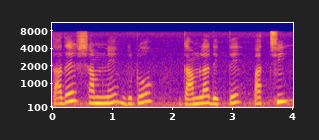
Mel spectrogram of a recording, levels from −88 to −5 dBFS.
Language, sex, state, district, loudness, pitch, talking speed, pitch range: Bengali, female, West Bengal, Cooch Behar, -15 LUFS, 240 Hz, 90 wpm, 225-280 Hz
